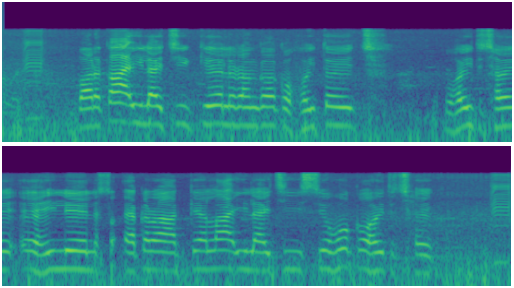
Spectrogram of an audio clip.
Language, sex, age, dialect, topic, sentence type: Maithili, male, 25-30, Bajjika, agriculture, statement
